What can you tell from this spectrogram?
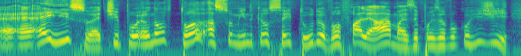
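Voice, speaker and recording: Barely pausing, a man talks at a high pitch with lively intonation. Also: moderate pace. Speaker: podcast host, software consultant. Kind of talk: casual panel discussion.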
